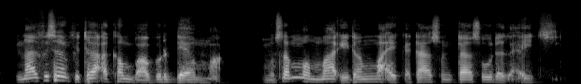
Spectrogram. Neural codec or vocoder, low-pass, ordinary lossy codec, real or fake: codec, 32 kHz, 1.9 kbps, SNAC; 14.4 kHz; none; fake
